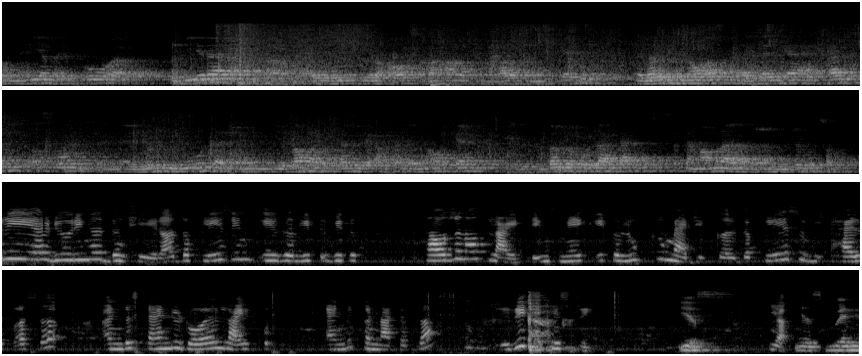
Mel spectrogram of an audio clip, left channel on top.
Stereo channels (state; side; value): different; both; correlation 0.01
